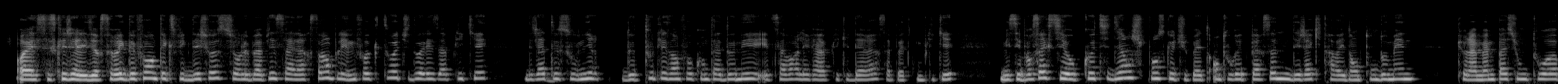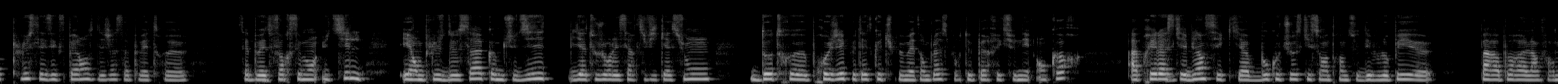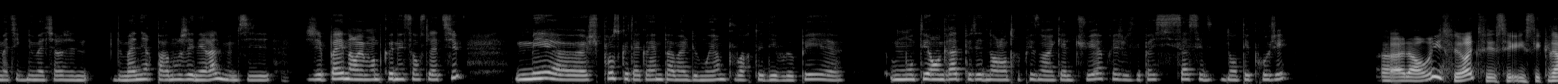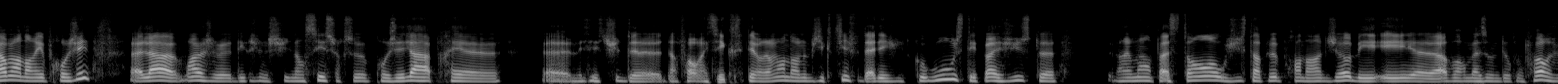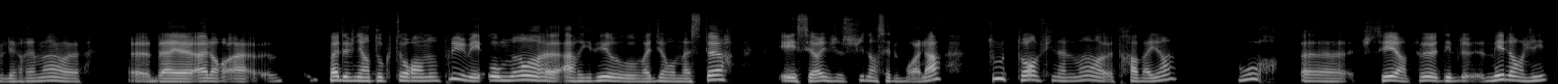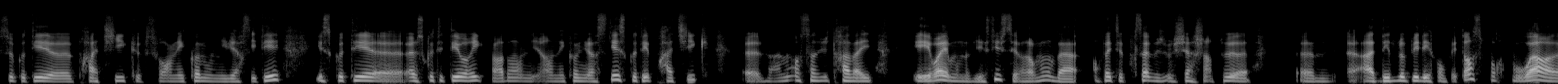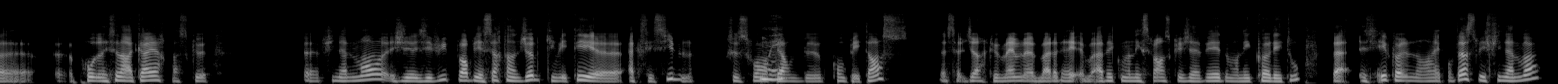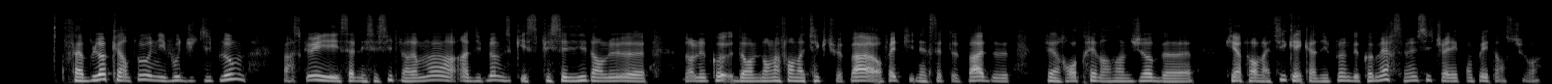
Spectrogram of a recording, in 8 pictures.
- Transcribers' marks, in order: stressed: "encore"; tapping; unintelligible speech
- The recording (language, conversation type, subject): French, advice, Comment puis-je développer de nouvelles compétences pour progresser dans ma carrière ?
